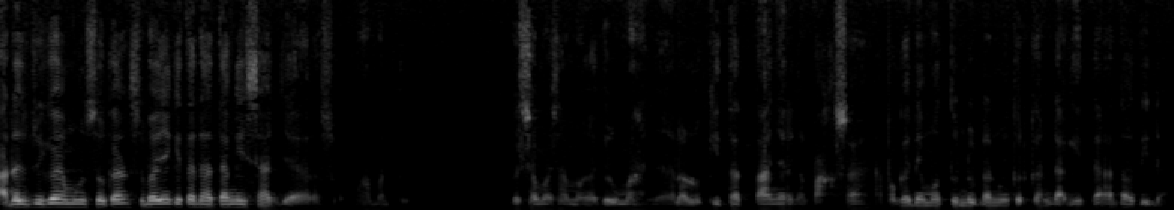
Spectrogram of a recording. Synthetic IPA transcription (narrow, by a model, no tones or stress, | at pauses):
ʔadad͡ʒuɡajaŋməŋusulkansəbaaɲakit̪adat̪aŋisad͡ʒa̰ɾa̰sṵmoɦamat̪ːu | bərsamasamakədiɾumahɲalalukit̪at̪aɲadəŋanpaksaa̰pakahdiamaut̪undʊk̚danməŋikʊt̪̚kəɦənda̰ʔkit̪a̰a̰t̪awt̪idaʔ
